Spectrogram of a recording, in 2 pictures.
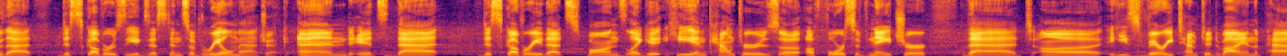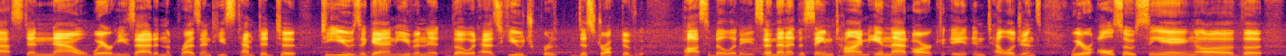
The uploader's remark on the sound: Interview at Five Points Festival 2017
